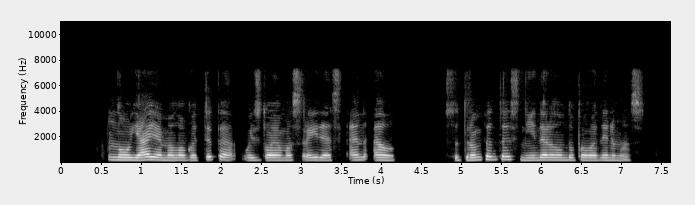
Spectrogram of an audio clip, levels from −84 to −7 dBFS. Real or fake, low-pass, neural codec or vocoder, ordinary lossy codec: real; 7.2 kHz; none; AAC, 64 kbps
